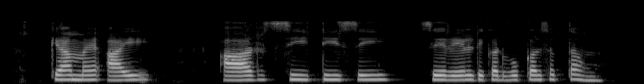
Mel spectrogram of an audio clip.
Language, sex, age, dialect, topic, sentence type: Hindi, female, 18-24, Awadhi Bundeli, banking, question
